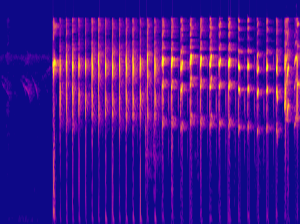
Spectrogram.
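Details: Lovebird in a lively chattering run: after brief silence, a continuous fast series of sharp, shrill, harsh chirps, about eight per second, keeping steady to the end.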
